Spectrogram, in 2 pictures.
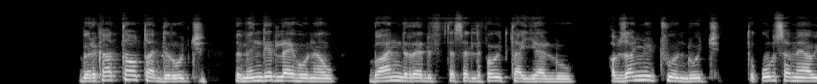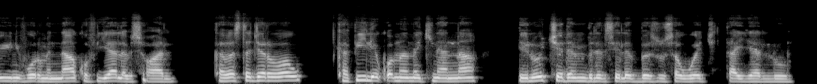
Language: Amharic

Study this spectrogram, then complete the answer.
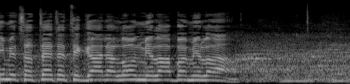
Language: Hebrew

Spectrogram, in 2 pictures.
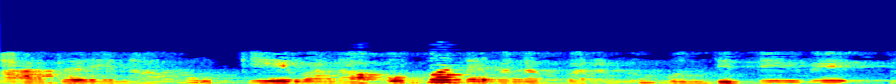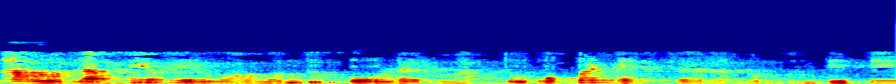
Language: Kannada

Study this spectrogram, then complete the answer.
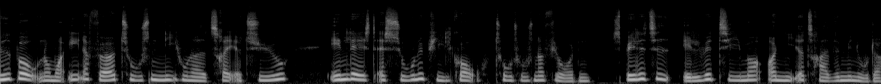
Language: Danish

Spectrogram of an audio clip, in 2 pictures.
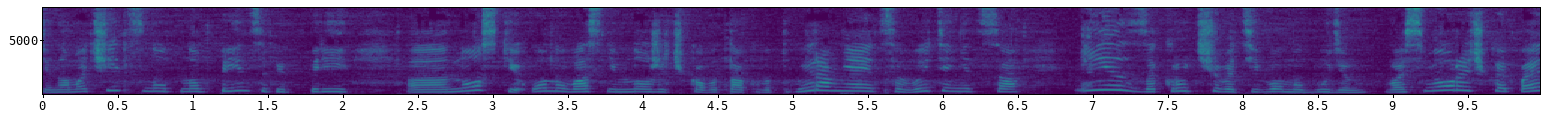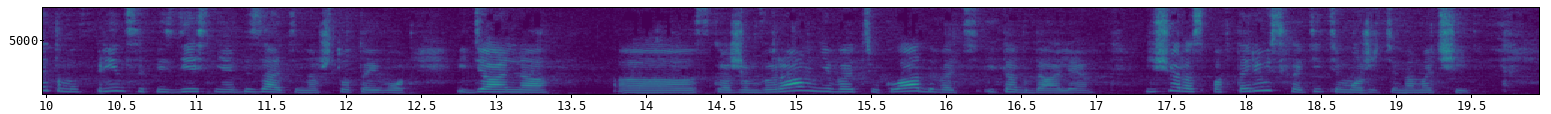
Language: Russian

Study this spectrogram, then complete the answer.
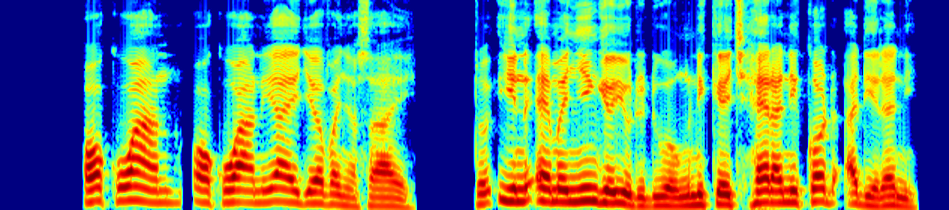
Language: Luo (Kenya and Tanzania)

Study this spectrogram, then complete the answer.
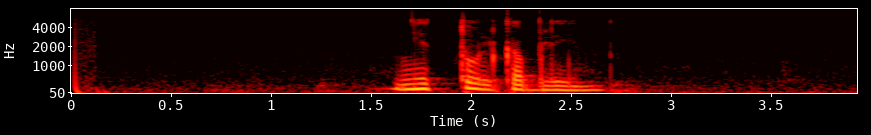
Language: Russian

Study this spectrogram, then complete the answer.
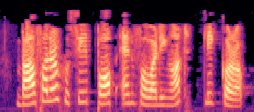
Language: Assamese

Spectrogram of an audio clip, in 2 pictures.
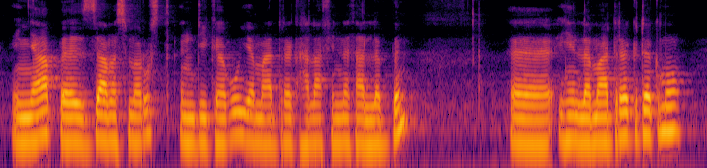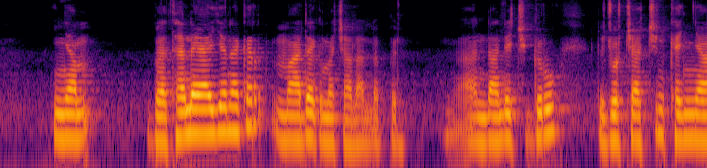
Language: Amharic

